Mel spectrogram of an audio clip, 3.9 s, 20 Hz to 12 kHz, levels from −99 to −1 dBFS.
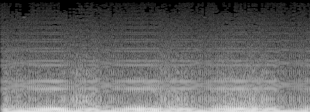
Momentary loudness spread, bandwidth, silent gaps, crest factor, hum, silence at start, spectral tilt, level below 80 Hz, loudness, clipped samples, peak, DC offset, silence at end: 5 LU; 4.3 kHz; none; 10 dB; none; 0 s; -9.5 dB/octave; -18 dBFS; -20 LUFS; under 0.1%; -6 dBFS; under 0.1%; 0 s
